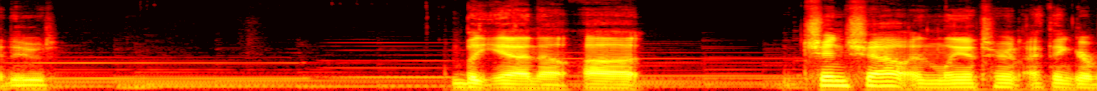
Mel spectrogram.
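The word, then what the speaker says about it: Chingling: lot chinchu chincha chinchu no it's literally pronounced chincha oh oh like that's its actual official pronunciation that is dumb like in the anime in any in like Pokedex 3D it's always chincha huh where have I been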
